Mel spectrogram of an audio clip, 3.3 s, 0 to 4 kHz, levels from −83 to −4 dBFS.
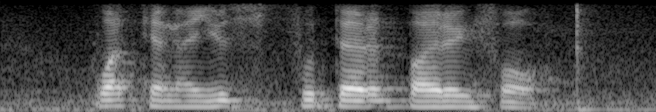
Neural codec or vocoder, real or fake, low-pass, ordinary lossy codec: autoencoder, 48 kHz, 32 numbers a frame, DAC-VAE, trained on Japanese speech; fake; 3.6 kHz; none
